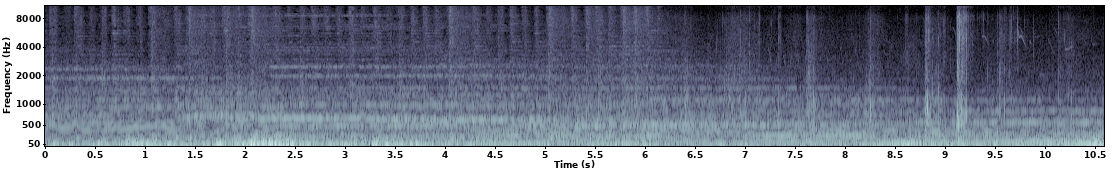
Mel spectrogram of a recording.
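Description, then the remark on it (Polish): A mountain stream in Zakopane, Poland, in midsummer babbles steadily nearby, its continuous rushing wash dotted with small splashes and clicks, while trees rustle softly in the background; no one speaks. “Mamy w Zakopanem pełnię lata, siedzimy sobie nad strumyczkiem, szumią nam drzewa.”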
